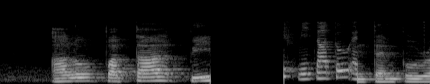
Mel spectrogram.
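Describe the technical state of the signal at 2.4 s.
At 2.4 s the speech is cut by a playback stall from 2.10 to 2.84 s. The output goes silent for 0.74 s, likely because the player ran out of data.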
